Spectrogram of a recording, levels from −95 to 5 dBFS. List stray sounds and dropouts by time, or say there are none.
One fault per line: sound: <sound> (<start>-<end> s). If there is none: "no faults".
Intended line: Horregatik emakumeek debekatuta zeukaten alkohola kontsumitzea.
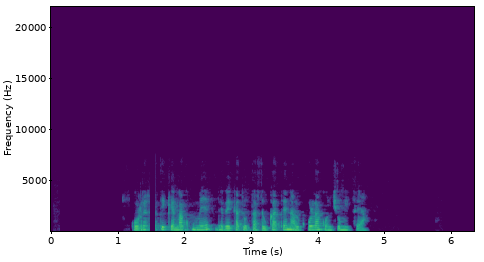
sound: dropout (1.5-1.6 s)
